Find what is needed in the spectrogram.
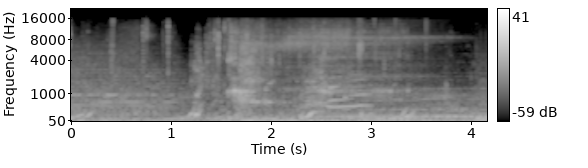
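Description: Tense film score over wet squelching and gurgling, loudest about a second and a half in: a pen tube being forced into a bleeding throat.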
